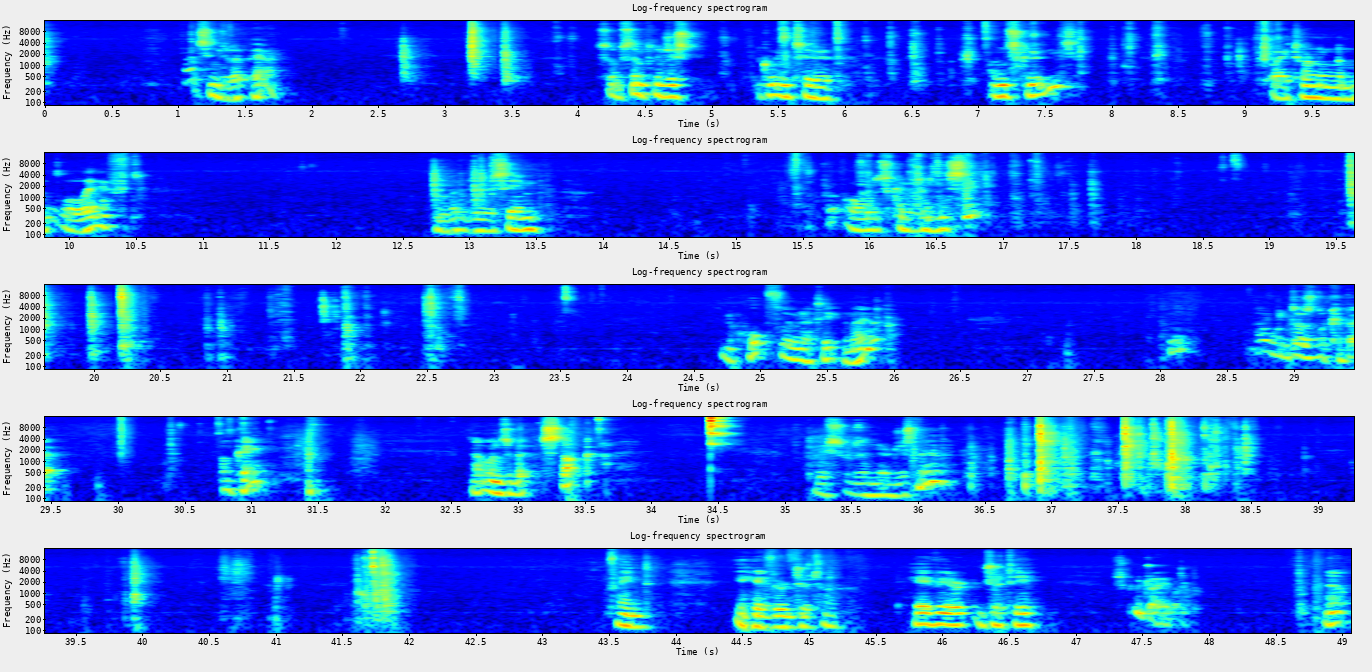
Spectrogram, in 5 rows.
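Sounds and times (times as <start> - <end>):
metal tools scraping and knocking: 34.4 - 34.7.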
